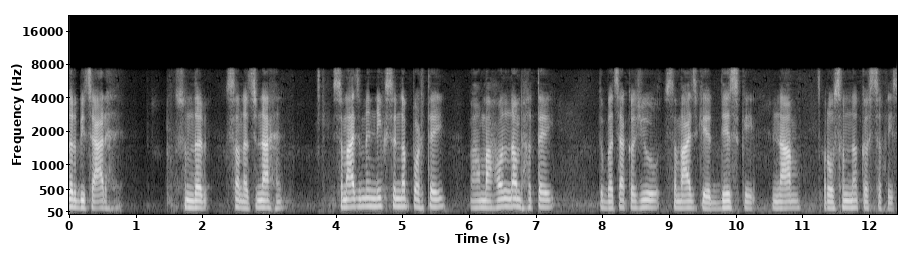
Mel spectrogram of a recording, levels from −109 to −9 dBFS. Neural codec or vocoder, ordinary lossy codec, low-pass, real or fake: codec, 16 kHz, 1.1 kbps, Voila-Tokenizer; none; 7.2 kHz; fake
